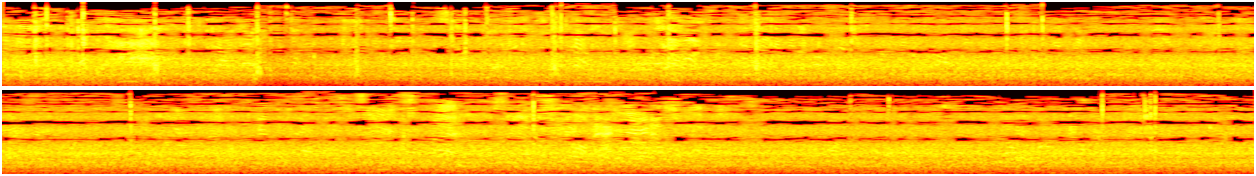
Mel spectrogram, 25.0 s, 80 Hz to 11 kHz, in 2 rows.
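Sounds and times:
large crowd chatter: 0.0s - 25.0s.

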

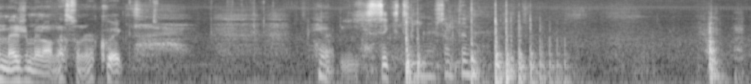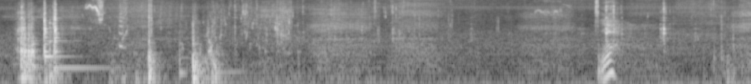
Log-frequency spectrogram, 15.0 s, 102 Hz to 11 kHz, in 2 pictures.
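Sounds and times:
low steady rumble: 0.0s - 15.0s
gear knocking on kayak hull: 4.0s - 5.8s.

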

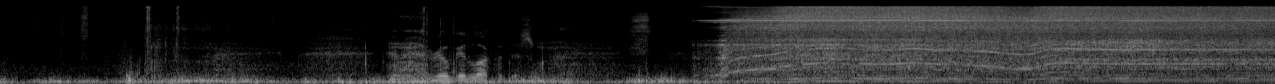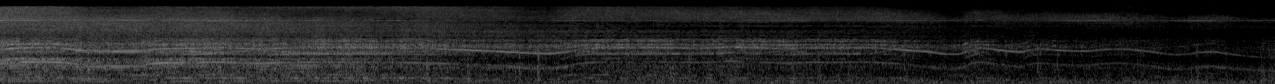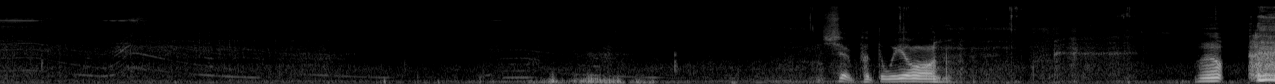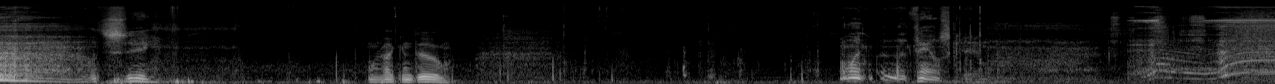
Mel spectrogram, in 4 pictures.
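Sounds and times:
electric model plane motor whine: 6.3s - 33.5s, 47.7s - 51.0s.

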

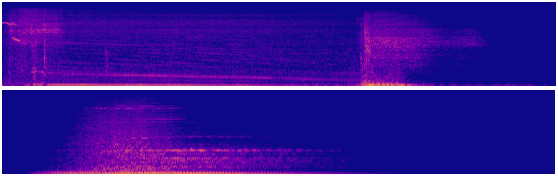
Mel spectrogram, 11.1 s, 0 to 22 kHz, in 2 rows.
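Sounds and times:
sharp hiss: 3.6s - 5.8s.

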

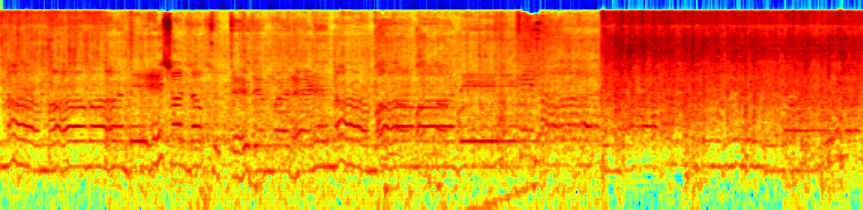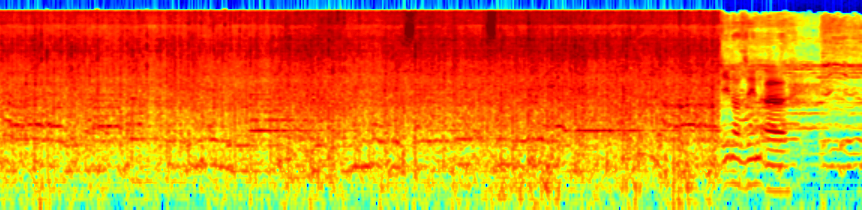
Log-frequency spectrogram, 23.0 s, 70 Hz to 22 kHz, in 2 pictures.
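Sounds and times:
heavy rain on puddles: 0.0s - 21.1s.

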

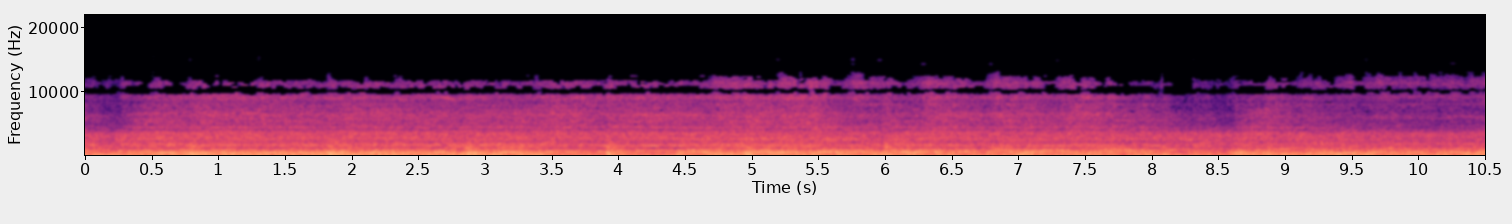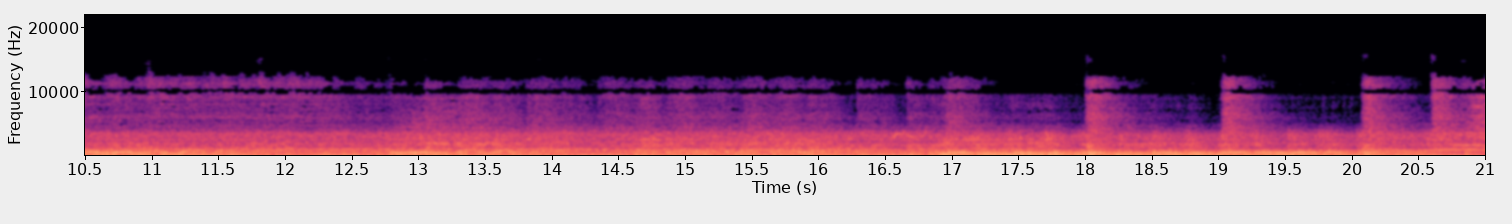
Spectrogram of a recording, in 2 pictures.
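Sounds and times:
drum kit: 0.0s - 21.0s
electric guitar: 0.0s - 21.0s.

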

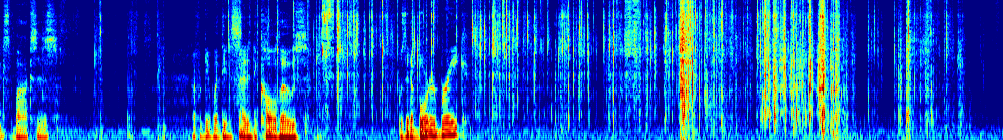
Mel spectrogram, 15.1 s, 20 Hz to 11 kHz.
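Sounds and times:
foil wrapper tearing and crinkling: 3.6s - 14.4s.

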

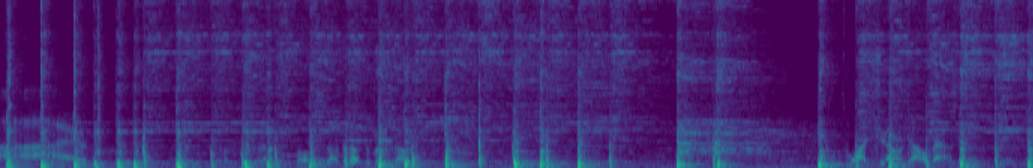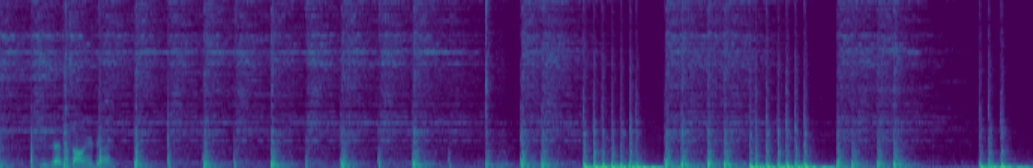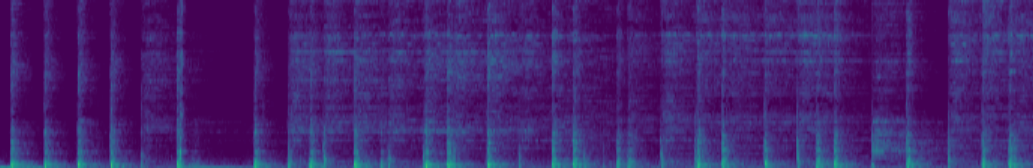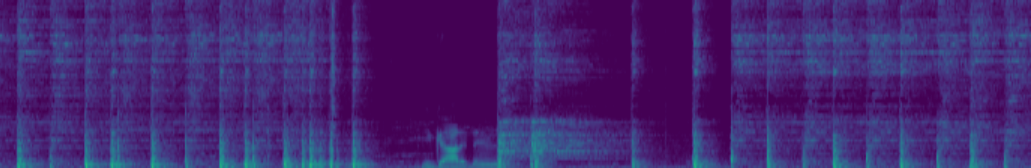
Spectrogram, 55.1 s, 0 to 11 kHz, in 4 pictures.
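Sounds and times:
electronic drum and cymbal hits: 0.0s - 46.3s, 47.9s - 55.0s
deep bass drum thuds: 26.8s - 28.7s.

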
